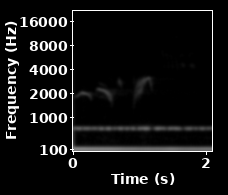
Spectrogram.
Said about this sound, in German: Die Amsel singt seit ein paar Minuten schon. Ich bin wach geworden, noch bevor sie begonnen hat. In den letzten Wochen ist es immer so. Ich wache auf, warte kurz, dann geht es los.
